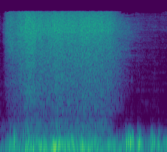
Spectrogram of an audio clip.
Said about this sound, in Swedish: Gud, den här julgirlangen börjar sticka så mycket. Du ni... kan nog ta den. Ja, men jag ska bara göra lite ljud så att ni får njuta.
